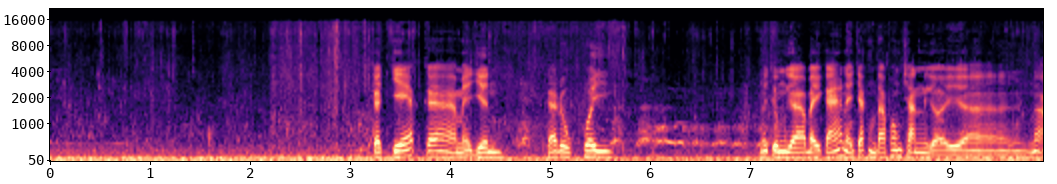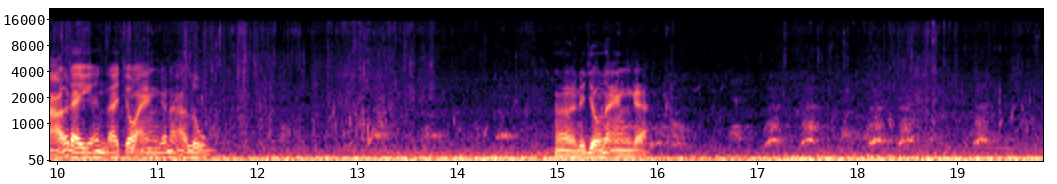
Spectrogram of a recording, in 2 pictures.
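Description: River water laps gently against floating plants.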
